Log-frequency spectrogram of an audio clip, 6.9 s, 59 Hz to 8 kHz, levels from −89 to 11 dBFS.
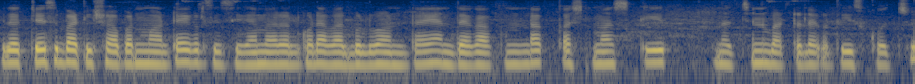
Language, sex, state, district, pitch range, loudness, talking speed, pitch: Telugu, female, Andhra Pradesh, Annamaya, 190-210 Hz, -20 LUFS, 165 wpm, 195 Hz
